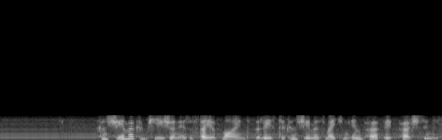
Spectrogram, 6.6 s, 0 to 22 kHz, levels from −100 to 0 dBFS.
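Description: A steady mains buzz runs under the whole recording, sitting around 20 dB below the speech. Sharp switching spikes on a 60 Hz supply are getting in, probably through a dimmer, rectifier or missing shield, and their harmonics climb high enough to give it that raspy edge.

Also throughout, the speech has gone through a Codec 2 vocoder, and it's heavily damaged. The sound fits a low-rate mode of about 2.4 kbit/s. Only pitch, voicing, energy and a rough spectral envelope survive, so the decoder rebuilds the voice from sine waves, leaving it robotic and buzzy. The band is squeezed to 300 Hz to 3.6 kHz, with nothing above that.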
